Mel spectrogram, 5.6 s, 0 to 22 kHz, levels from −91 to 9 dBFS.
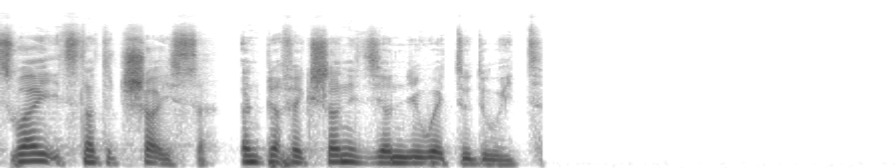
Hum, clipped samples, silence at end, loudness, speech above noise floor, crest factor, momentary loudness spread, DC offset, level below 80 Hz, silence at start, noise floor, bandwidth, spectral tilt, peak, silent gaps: none; under 0.1%; 2.2 s; -24 LUFS; 62 dB; 18 dB; 10 LU; under 0.1%; -54 dBFS; 0 s; -86 dBFS; 11.5 kHz; -5.5 dB/octave; -8 dBFS; none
